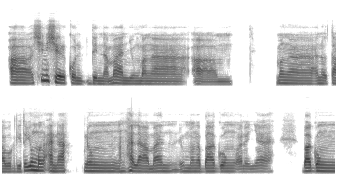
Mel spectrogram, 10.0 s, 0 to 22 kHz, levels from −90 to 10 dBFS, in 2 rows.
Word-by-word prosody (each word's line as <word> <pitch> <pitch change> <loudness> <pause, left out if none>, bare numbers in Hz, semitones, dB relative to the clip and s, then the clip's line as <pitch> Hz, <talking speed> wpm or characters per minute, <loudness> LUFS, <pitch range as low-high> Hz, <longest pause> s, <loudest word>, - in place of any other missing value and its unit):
ah, 135 -2 +2
sine-share 210 - +6
ko 140 -2 0
din 125 +1 -2
naman 130 +2 0
yung 125 0 -5
mga, 120 -1 -2 0.5
um, 110 -1 -5 0.7
mga, 140 -2 -1 0.4
ano 130 0 -3
tawag 125 -1 -2
dito, 130 +6 -1
yung 185 -3 +8
mga 160 - -2
anak 140 -1 +2 0.2
nung 140 -2 0 0.2
halaman. 135 0 0
Yung - - -6
mga 135 0 -2
bagong 135 0 -1
ano 125 - -5
niya, 130 +1 -6 0.5
bagong 145 0 +5
135 Hz, 140 wpm, -22 LUFS, 125-140 Hz, 0.7 s, yung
